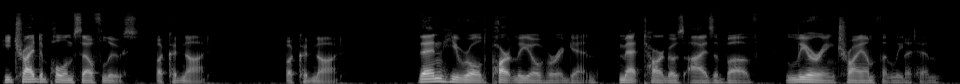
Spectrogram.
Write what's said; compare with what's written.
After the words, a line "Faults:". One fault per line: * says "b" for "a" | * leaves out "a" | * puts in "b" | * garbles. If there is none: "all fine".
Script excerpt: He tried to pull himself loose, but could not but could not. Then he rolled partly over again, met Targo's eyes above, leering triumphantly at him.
He tried to pull himself loose, but could not but could not. Then he rolled partly over again, met Targo's eyes above, leering triumphantly at him.
Faults:
all fine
